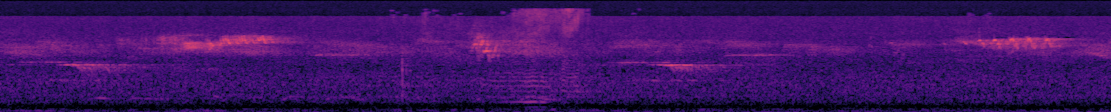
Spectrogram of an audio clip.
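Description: Faint nature ambience: a few short, high bird chirps come and go, and an insect buzzes briefly about halfway through.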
